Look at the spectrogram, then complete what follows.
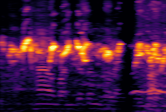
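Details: Caged red-whiskered bulbuls at a singing competition on a field in Ban Khao Din, Chonburi, Thailand: bright, rapid chirping phrases in quick bursts, several birds overlapping, with a short pause near the end.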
